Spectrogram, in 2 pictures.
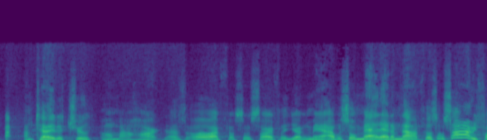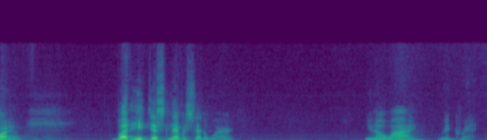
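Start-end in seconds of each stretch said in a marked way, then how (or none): none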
